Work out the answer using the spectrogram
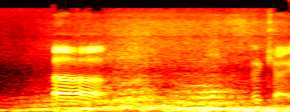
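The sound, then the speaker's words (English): A motorbike engine revs outside, a loud, continuous roar that swells early and holds a fluctuating, throaty pitch across the whole clip. “we get it. Someone has a motorbike.”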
